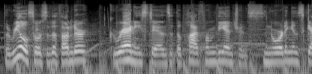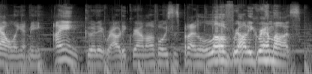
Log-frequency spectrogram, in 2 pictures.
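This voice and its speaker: A woman's voice: mid-range voice, fairly even intonation, brisk, few pauses, sharp tone. A woman reading first-person visual novel narration as an amateur voice-over. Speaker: narrator and reader. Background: music.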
